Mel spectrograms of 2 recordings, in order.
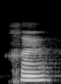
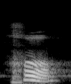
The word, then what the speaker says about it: خ: L'erreur de prononciation de la lettre kha lorsqu'elle porte la voyelle fatha est de l'amincir comme ceci, kha, et la prononciation correcte est kha.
